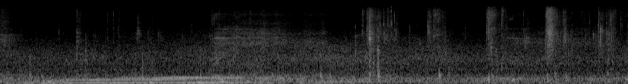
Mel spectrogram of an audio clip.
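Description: Footsteps on a path strewn with dry fallen leaves, about two steps a second, clearest in the second half. During the first half or so, a steady low engine hum from a vehicle on the road.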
